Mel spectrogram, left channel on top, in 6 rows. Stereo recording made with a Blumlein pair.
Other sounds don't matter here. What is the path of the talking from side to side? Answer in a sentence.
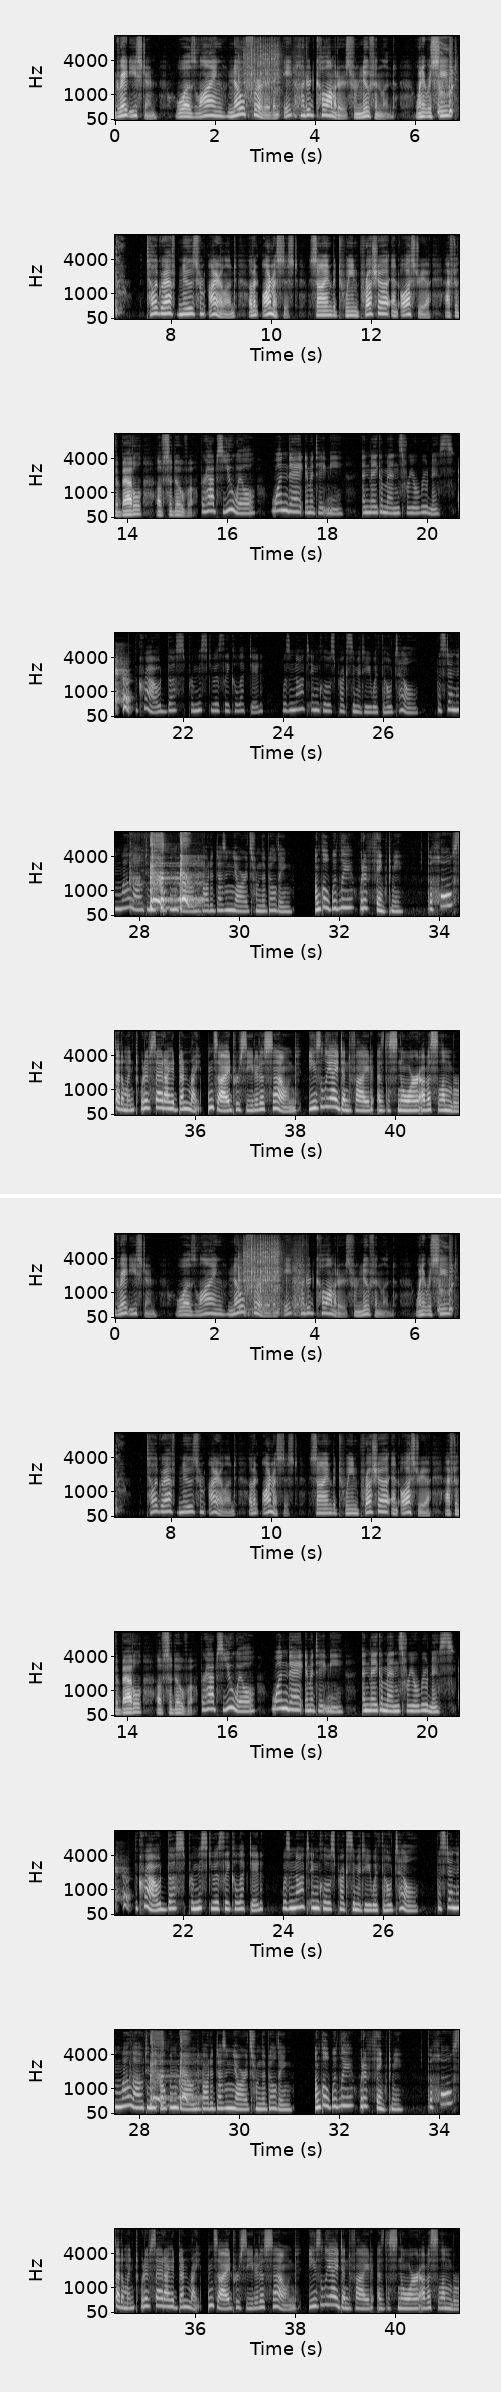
You can hear the talking go right and come back.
